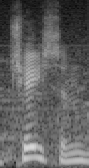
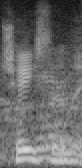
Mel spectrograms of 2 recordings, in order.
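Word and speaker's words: Chiasson: CH IAS s om wouldn't guess the pronunciation to be chasin but Jason it is there's the fella coming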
